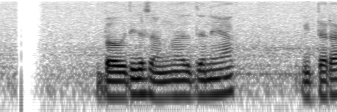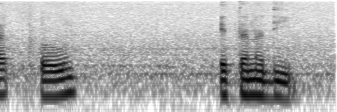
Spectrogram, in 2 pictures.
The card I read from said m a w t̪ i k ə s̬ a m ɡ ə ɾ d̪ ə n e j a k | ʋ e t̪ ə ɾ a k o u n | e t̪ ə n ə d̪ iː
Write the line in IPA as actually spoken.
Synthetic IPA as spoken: b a w t̪ i k ə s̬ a ŋ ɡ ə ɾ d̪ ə n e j a k | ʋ i t̪ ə ɾ a k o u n | e t̪ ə n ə d̪ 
